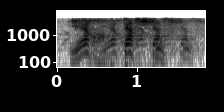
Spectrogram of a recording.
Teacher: الياء رقيقة وكذلك التاء، لكن الخاء مفخمة وكذلك الصاد. يخ ولا نقول يخ، يختص.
